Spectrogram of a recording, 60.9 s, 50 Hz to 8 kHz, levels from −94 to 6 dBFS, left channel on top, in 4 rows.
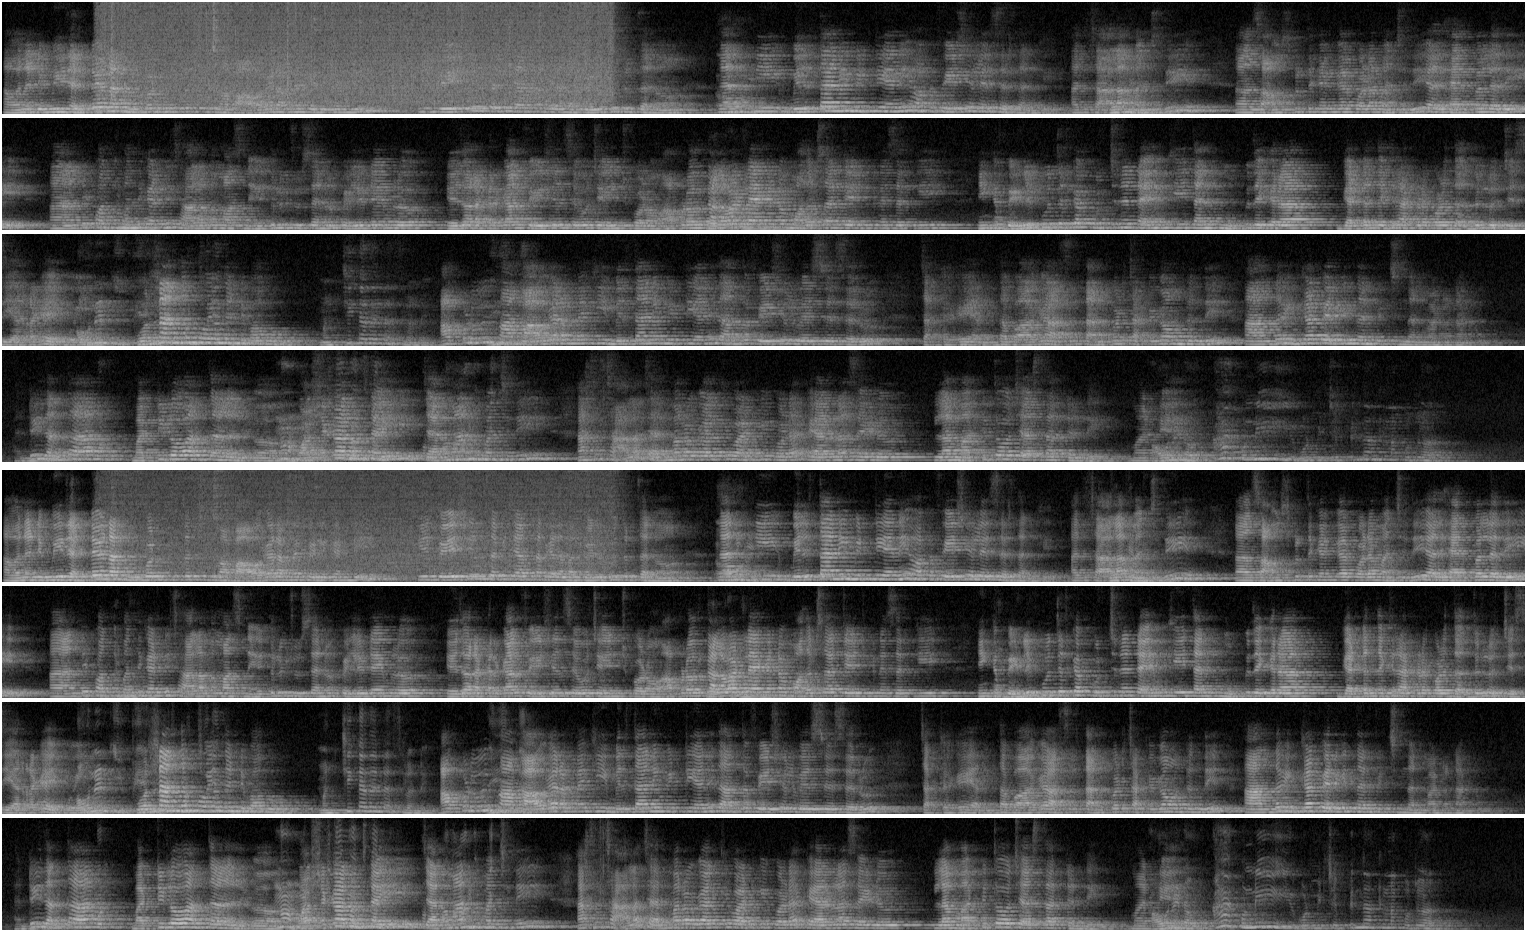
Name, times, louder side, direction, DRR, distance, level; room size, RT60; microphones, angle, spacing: voice 1, 0.0-3.8 4.2-6.8 7.1-11.9 12.3-15.4 15.7-19.4 19.7-24.6 25.0-28.2 28.6-31.4 31.8-33.3 34.8-39.2 39.7-45.1 45.8-46.6 47.0-51.1 51.4-54.7 55.0-56.7 57.0-57.5, right 1 dB, 35° right, 1 dB, 1.0 m, -32 dB
voice 2, 0.6-1.0 7.1-7.6 11.0-11.5 16.4-16.6 22.3-22.9 25.1-25.6 31.2-32.8 33.6-34.7 35.3-35.7 46.0-46.2 46.6-46.7 48.4-49.5 50.1-50.4 57.1-60.1, right 2 dB, 80° right, 3 dB, 0.7 m, -38 dB
sound 1, 0.9-6.1, left 6 dB, 45° left, 0.5 m, -38 dB
11.0 x 4.4 x 2.9 m, 1.3 s
head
